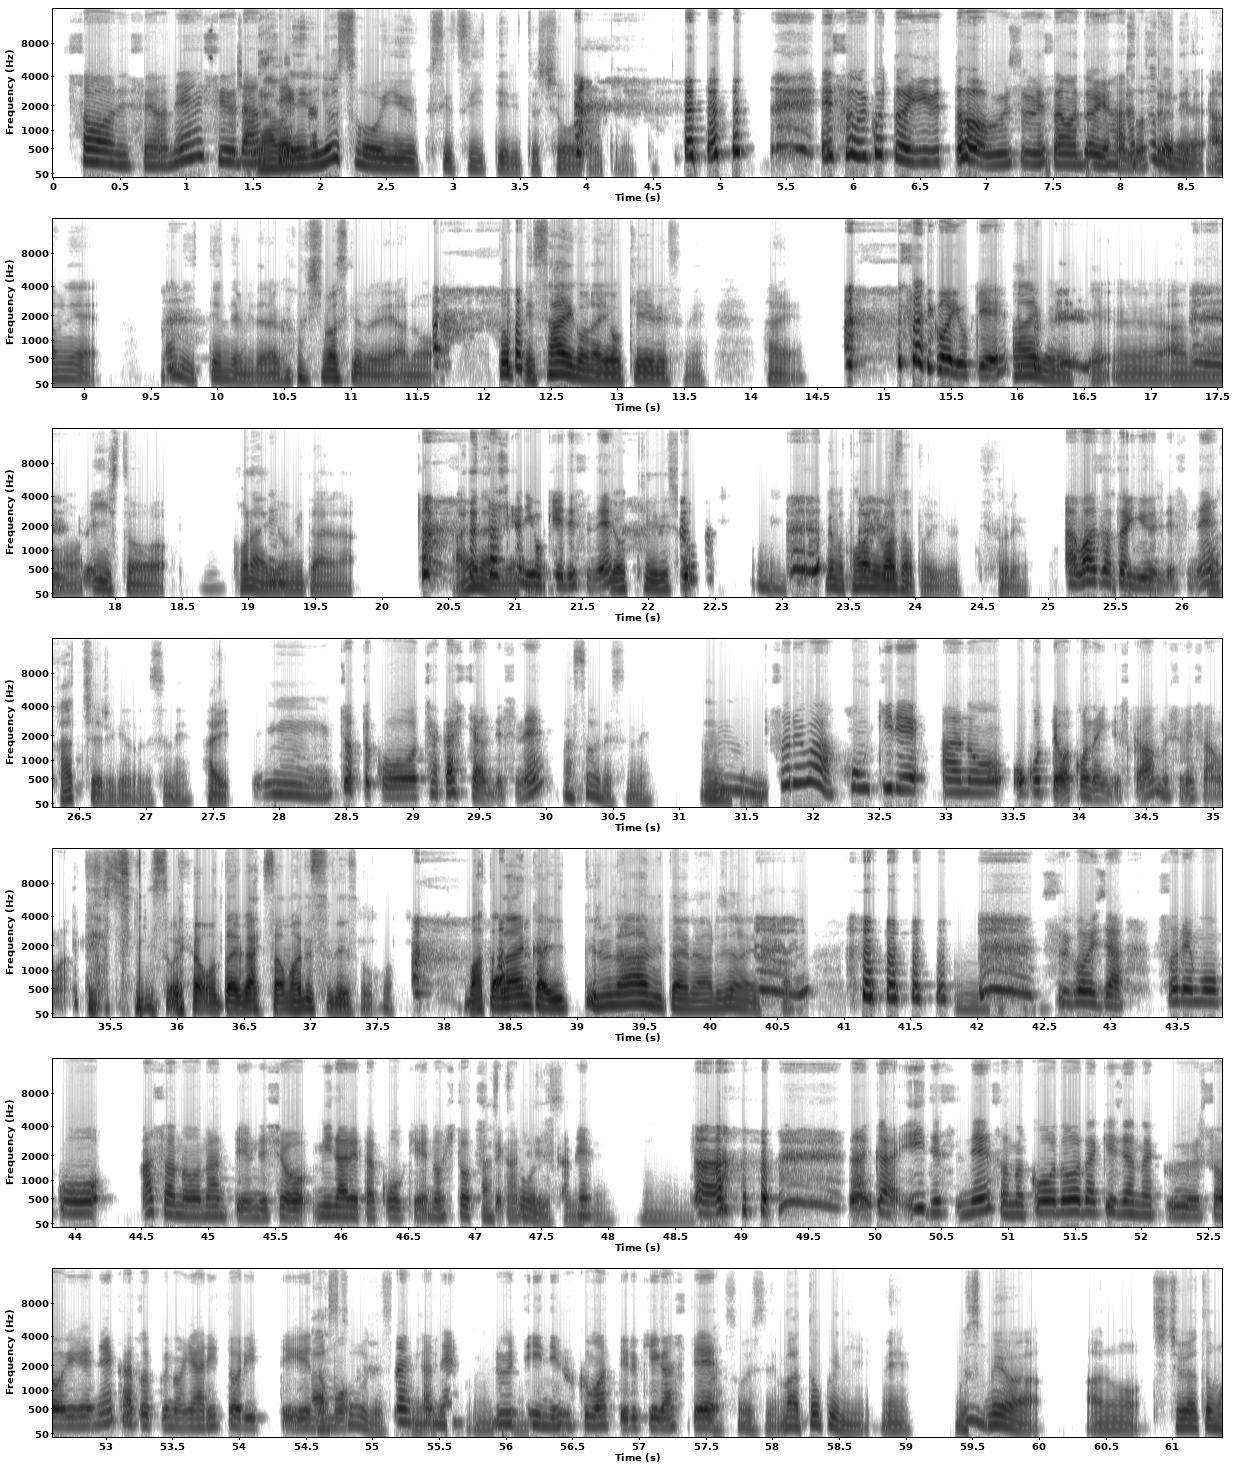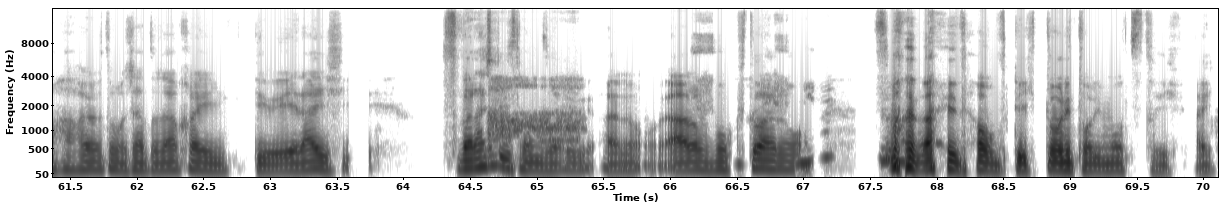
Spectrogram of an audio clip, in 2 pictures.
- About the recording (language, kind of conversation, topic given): Japanese, podcast, 家族の朝の支度は、普段どんな段取りで進めていますか？
- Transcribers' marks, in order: unintelligible speech; laugh; laugh; laugh; laughing while speaking: "最後は余計"; laugh; unintelligible speech; laugh; laugh; laughing while speaking: "別にそれはお互い様ですね"; laugh; laugh; other background noise; laughing while speaking: "妻の間を"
